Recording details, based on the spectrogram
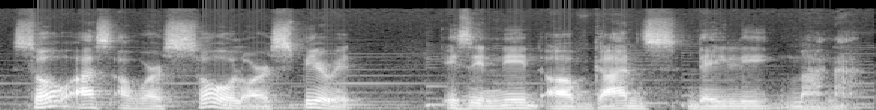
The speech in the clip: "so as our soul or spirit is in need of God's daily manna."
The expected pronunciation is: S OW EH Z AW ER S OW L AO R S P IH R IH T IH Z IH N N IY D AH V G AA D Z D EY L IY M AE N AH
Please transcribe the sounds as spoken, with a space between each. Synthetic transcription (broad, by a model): S OW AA S AW ER S OW L AO R S P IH R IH T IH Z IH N N IY D AH V G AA D S D EY L IY M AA N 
